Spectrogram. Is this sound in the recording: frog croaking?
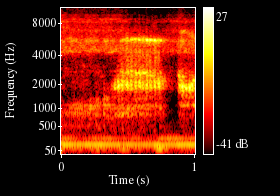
yes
